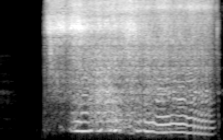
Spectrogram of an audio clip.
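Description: Someone blows into a cucumber with its ends cut off and holes drilled in, meant as a flute: a single loud, breathy rush of air lasting about two seconds, with a faint, wobbly low tone barely sounding through the hiss. No one speaks.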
